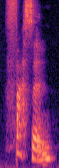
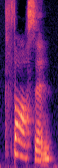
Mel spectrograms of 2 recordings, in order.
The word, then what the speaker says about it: fasten: So we just pronounce it sun, sun. For example, fasten or fasten, glisten, listen, moisten.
